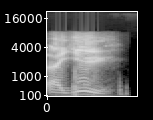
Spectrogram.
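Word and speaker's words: Ayew: better for this okay it's Jordan are you second syllable not the first one get it right if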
